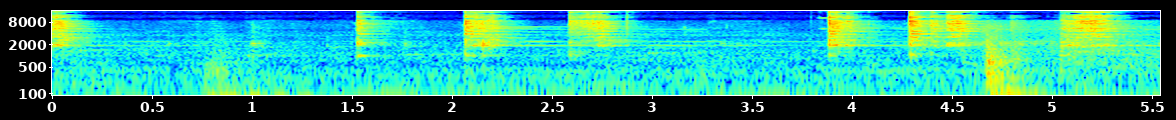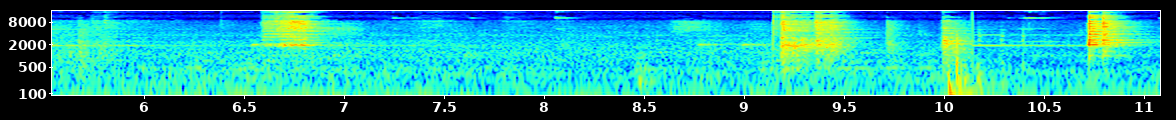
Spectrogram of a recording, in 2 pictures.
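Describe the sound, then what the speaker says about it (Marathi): Dried coconut is dry-roasted in a pan, with scattered scrapes and clinks of a spatula against the metal and a quiet rustle in between. The sounds are close and intermittent, with no talking. "आता आपण सुकं खोबरं भाजून घेऊया"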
